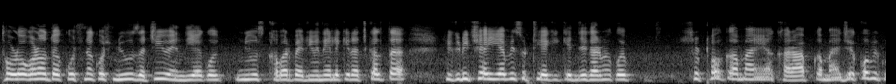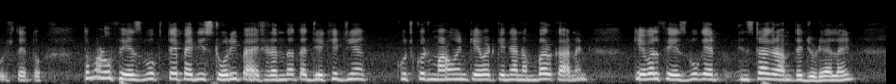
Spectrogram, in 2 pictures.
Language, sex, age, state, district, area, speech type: Sindhi, female, 45-60, Uttar Pradesh, Lucknow, rural, spontaneous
